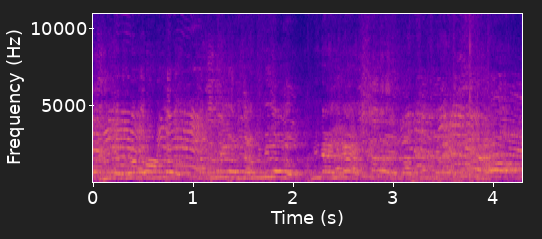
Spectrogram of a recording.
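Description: Several men shouting over one another in a large hall, the raised voices of ringside cornermen and spectators calling out during a kickboxing exchange.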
